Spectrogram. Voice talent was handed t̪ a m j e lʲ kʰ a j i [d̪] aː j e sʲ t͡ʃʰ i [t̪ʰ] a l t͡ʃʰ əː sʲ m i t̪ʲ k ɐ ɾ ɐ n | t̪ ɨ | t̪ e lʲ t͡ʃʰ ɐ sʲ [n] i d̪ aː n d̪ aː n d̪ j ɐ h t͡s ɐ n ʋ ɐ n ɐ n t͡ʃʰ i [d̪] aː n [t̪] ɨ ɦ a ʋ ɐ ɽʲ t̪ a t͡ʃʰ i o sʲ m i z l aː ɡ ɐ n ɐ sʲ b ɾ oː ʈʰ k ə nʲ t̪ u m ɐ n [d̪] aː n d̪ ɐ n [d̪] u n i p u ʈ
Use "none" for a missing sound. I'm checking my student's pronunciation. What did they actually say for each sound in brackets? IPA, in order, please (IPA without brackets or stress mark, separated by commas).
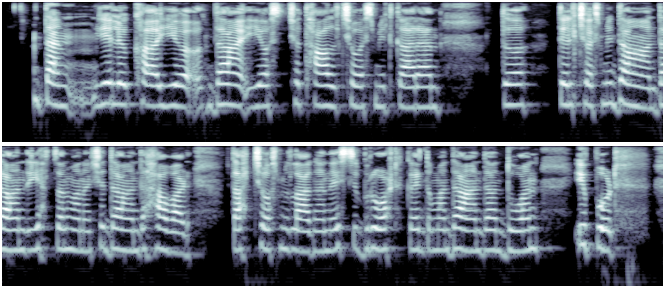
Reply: d̪, t̪ʰ, m, d̪, d̪, d̪, d̪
